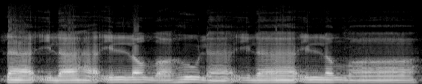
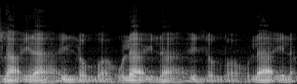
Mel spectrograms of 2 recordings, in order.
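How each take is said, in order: First: It stops with a pause after two phrases. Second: It runs on without stopping after two phrases. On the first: "Berhenti. ... Dua-dua tu yang paling bagus. Nah, itu lebih sedap" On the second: "kalau nak terus"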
